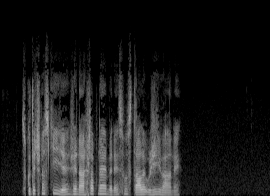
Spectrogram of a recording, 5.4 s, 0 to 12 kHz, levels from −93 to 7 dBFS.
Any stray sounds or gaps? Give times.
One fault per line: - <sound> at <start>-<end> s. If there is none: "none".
none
